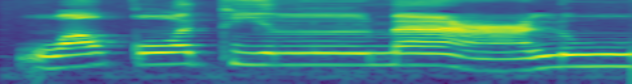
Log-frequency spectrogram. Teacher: waquti qofnya sukun qalqalahkan dulu. Maka bunyinya waqotil ma'lum ti langsung sambar ke lam sukun til ma'lum mad arid lukun panjangkan dulu lamnya karena dhamah ketemu wau sukun lalu sukunkan mimnya ila yaumil waqtil Um ini ayat 38. · qafnya sukun, qalqalahkan dulu, maka bunyinya waqtil ma'lum. Ti langsung sambar ke lam sukun, til ma'lum.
